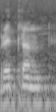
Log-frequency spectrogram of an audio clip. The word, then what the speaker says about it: brethren: तो प्रोनाउंसिएशन की अगर हम देखें कि इसको कैसे प्रोनाउंस करें तो साउथरन इसी तरह ब्रेथरन.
